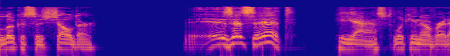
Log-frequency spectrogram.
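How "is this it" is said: slow, high, rising question; wondering question. A narrator's reading. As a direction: ask slowly, pitched up in wonder. Tagged Lucas asks whether he's out.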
